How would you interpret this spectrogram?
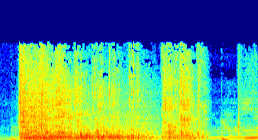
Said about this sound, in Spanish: No son balas contra piedras. Estos disparos dan idea del estado de las cosas.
